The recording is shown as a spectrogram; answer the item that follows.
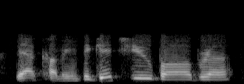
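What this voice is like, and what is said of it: Spooky imitation of another person's voice. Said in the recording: “I try to get spooky with my sister, and I go ... and my Boris Karloff accent.”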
